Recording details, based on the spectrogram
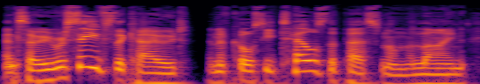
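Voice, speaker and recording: A man's voice: fairly low pitch, wildly swooping pitch, a little fast, fairly bright tone. A British man co-hosting a podcast, telling a story in a theatrical, teasing way. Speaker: podcast co-host.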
